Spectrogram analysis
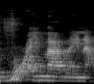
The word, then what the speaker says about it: Weimaraner: I even have a poster of a Weimaraner that says Weimaraner. That's how you pronounce it in German, according to Google.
